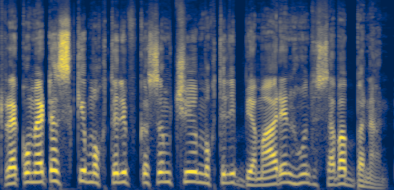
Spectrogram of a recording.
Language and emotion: Kashmiri, neutral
